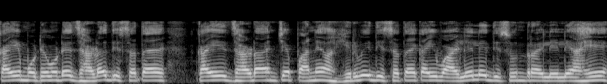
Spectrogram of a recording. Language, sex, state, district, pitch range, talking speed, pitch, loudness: Marathi, male, Maharashtra, Sindhudurg, 175-195 Hz, 170 wpm, 185 Hz, -15 LUFS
